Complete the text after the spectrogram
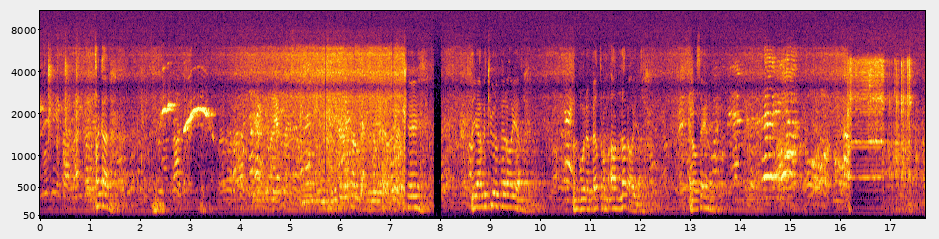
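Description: A group of men and women sing and chant loudly.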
